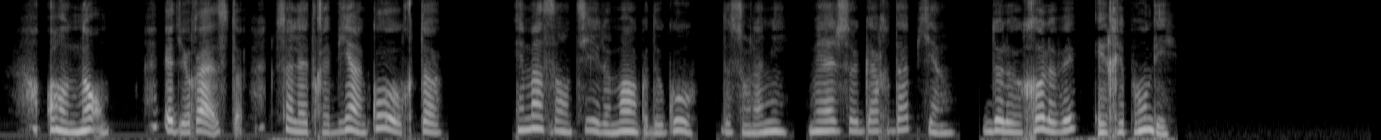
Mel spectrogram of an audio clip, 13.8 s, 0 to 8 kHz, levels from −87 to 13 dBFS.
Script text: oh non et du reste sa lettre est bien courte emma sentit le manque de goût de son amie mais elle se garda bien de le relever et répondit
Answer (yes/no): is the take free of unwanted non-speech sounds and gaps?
yes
